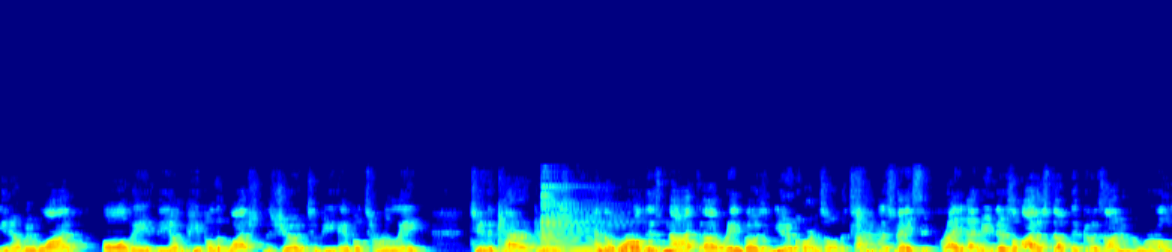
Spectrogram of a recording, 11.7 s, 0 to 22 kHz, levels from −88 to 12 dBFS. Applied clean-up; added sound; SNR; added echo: classical method WPE with log-MMSE.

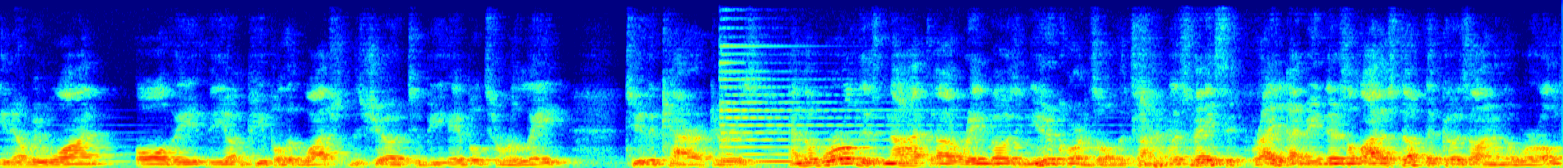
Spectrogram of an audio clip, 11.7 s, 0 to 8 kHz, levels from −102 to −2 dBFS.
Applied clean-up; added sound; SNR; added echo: none; Piano; 17 dB; reverberation time 0.6 s.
